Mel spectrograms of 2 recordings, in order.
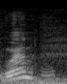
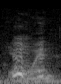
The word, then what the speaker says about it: Nguyen: Win. Gwen, say it again? Nguyen? Gwen, Mr. Gwen? No, leave Um, it, Nguyen, drop the G. Win.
